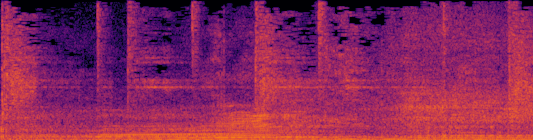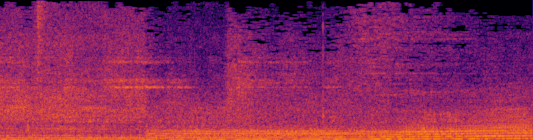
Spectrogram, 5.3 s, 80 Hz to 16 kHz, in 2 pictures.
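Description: BMW E90 M3's V8 engine, fitted with an iPE exhaust, running under light throttle as the car drives slowly. The pitch sags a little, then climbs steadily from about three seconds in as the revs rise.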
